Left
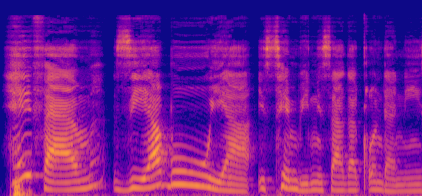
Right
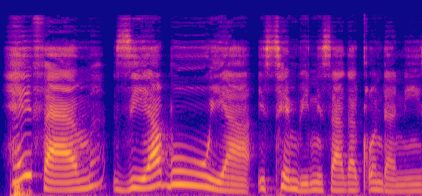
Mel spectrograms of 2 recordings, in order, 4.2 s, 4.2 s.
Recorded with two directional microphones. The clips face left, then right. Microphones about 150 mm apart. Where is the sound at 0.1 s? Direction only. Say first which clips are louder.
Right 6 dB; 40° right (ahead or behind).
